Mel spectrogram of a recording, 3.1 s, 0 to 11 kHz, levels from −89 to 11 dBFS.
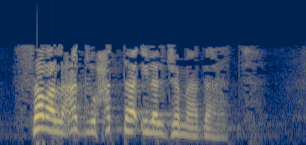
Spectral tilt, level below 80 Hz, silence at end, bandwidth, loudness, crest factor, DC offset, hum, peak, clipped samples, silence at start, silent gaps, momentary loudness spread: -7.5 dB/octave; -60 dBFS; 0.55 s; 4.4 kHz; -16 LUFS; 18 dB; under 0.1%; none; 0 dBFS; under 0.1%; 0.2 s; none; 16 LU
